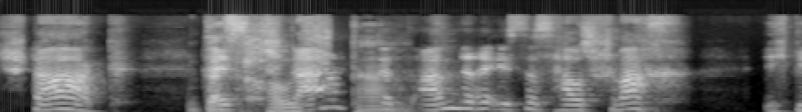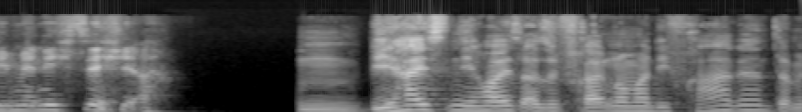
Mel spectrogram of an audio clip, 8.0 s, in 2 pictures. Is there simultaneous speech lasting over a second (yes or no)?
yes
